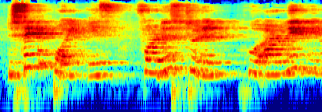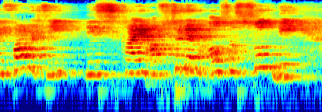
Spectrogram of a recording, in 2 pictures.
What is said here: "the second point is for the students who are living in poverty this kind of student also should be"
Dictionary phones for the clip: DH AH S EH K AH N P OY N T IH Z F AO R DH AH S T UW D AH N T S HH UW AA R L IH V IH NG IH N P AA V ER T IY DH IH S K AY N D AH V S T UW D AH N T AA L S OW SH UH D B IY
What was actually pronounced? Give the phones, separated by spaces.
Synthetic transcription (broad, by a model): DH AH S EH K AH N P OY N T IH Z F AO R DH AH S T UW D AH N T HH UW AA R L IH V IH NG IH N F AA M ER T IY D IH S K AY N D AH F S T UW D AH N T AA L S OW S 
